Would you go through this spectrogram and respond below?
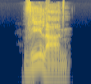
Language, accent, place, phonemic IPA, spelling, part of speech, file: German, Germany, Berlin, /ˈveːlaːn/, WLAN, noun, De-WLAN.ogg
- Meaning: WLAN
